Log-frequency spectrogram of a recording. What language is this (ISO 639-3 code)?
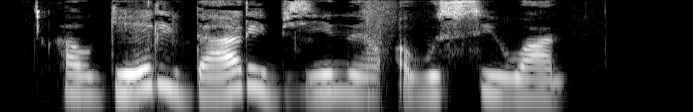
abk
